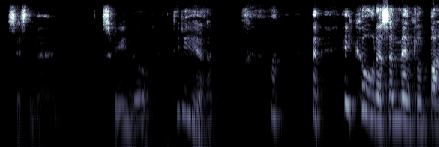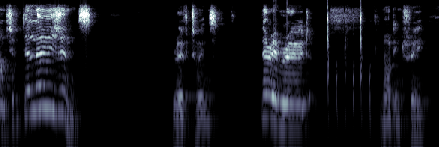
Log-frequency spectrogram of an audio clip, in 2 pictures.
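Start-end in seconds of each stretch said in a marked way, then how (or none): 2.3-7.2 high, giggly little twin voice; squeaky twin voice. A narrator's reading. Twins mocking the man. 9.3-10.0 high, prim little voice; prissy twin. A narrator's reading. Twins tut at the man.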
